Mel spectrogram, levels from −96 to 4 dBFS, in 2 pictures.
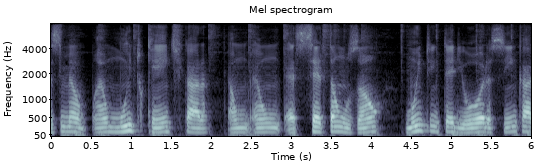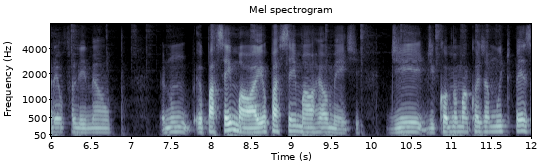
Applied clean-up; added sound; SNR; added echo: neural mask model RNNoise.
